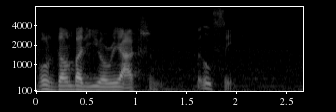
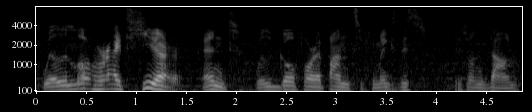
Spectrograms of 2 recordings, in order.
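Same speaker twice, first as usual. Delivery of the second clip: usual speaking voice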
